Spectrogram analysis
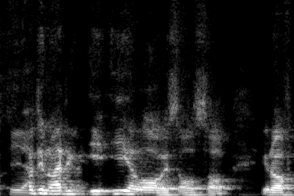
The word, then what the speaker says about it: Elo: thing so ELO it means um if we pronounce it ELO it means life in finish and if you pronounce it ELO as some people might it it means uh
